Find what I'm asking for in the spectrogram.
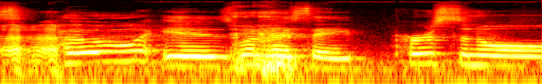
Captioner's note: laughing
